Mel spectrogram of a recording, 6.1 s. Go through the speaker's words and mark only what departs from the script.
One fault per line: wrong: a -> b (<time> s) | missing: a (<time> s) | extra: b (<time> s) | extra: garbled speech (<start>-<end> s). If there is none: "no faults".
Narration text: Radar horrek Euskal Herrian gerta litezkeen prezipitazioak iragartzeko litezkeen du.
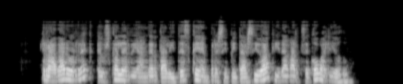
wrong: litezkeen -> balio (4.8 s)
